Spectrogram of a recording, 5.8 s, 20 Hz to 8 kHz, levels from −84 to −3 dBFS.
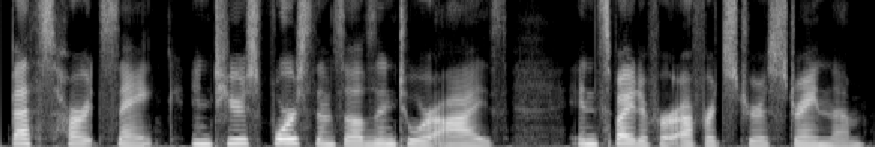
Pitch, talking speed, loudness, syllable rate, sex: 210 Hz, 185 wpm, -19 LUFS, 5.0 syllables/s, female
